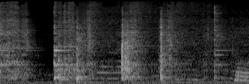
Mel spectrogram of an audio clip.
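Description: A spoon scrapes and knocks against a pan in a few uneven strokes while turmeric, asafoetida and Malvani masala sizzle faintly underneath, for a surmai fish curry.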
